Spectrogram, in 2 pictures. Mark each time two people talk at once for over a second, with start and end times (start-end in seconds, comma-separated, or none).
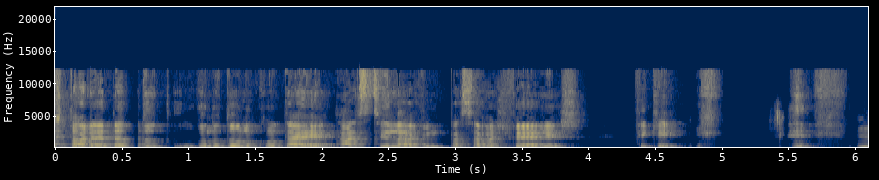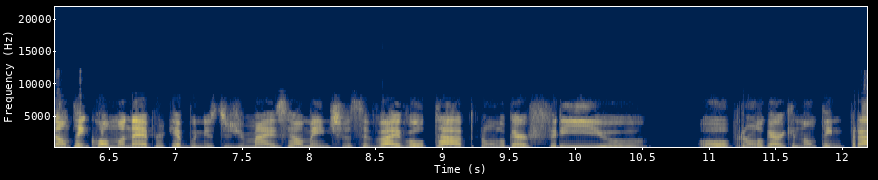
none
